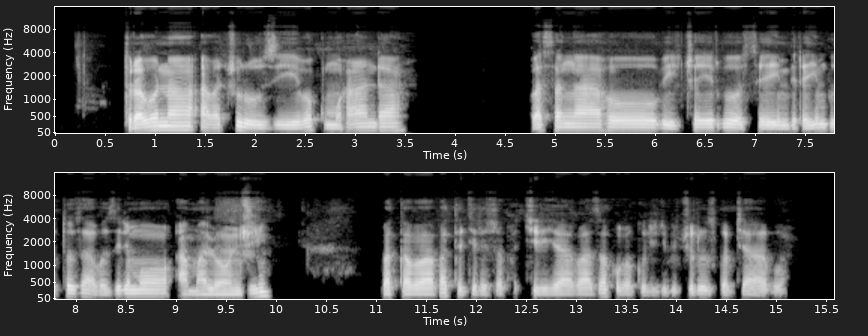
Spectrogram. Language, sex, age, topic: Kinyarwanda, male, 25-35, finance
